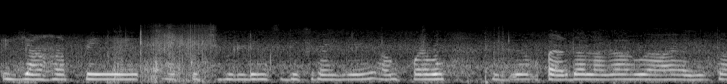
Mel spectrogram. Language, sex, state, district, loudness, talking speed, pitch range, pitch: Hindi, male, Bihar, East Champaran, -18 LUFS, 115 wpm, 225-235 Hz, 235 Hz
